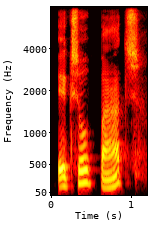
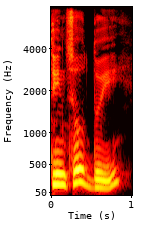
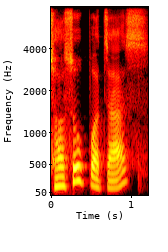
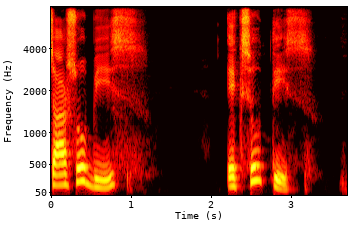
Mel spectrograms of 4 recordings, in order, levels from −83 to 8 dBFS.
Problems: none marked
